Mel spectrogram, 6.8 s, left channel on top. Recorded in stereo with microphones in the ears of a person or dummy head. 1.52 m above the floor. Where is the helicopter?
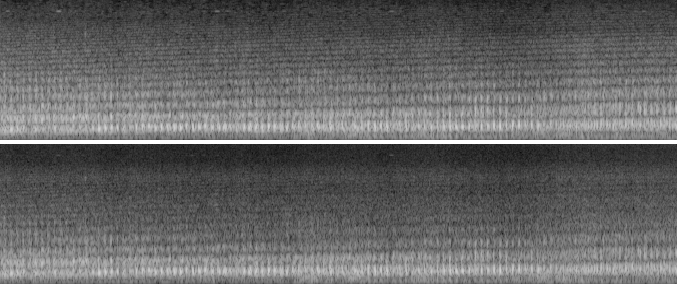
45° left (ahead or behind); by 6.8 s 60° left (ahead or behind).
